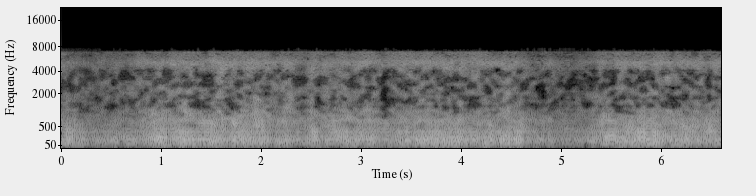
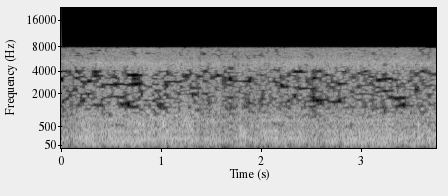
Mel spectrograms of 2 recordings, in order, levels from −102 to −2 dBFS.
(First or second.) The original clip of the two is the second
